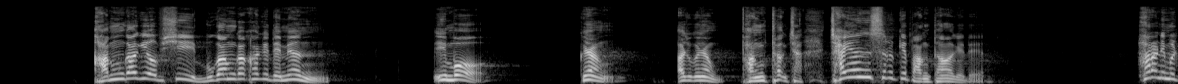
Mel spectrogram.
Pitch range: 185-260 Hz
